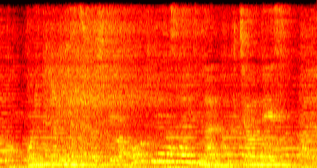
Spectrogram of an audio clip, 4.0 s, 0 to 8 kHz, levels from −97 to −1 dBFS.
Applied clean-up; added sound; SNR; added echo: none; none; none; reverberation time 1.0 s.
